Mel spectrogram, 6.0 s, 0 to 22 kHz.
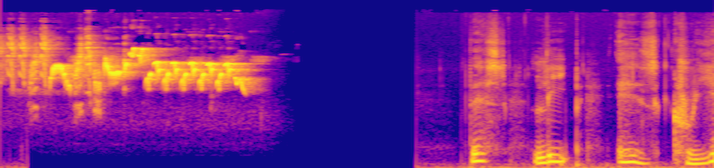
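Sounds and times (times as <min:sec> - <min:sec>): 
bird singing high-pitched chirps and trills: 0:00.0 - 0:02.4
speech: 0:03.9 - 0:05.9.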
